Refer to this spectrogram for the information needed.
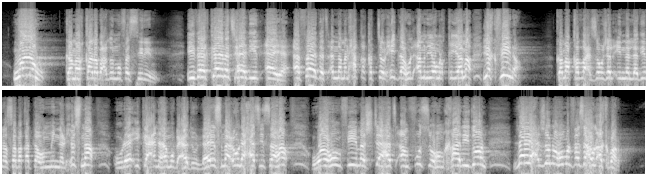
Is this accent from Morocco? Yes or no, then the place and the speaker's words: yes; Morocco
